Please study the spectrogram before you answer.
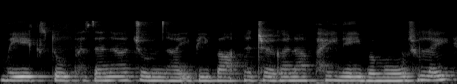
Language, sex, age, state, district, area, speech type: Manipuri, female, 18-30, Manipur, Bishnupur, rural, spontaneous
